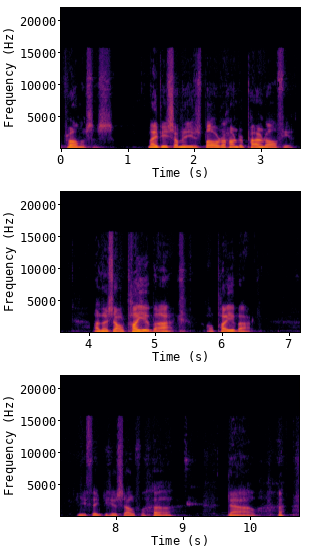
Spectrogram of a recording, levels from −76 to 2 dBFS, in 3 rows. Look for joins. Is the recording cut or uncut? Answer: cut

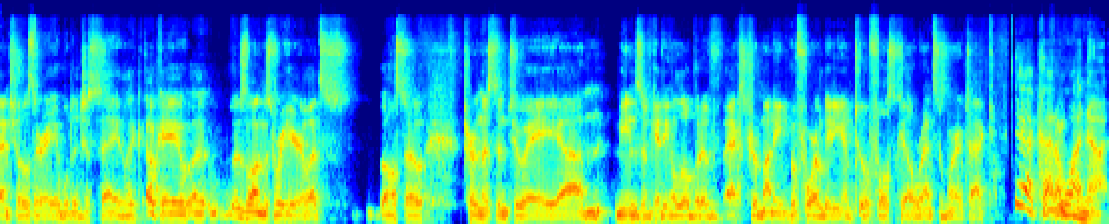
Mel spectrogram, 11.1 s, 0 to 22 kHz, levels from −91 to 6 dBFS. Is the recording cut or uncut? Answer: uncut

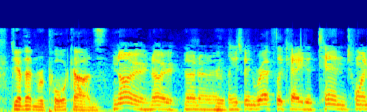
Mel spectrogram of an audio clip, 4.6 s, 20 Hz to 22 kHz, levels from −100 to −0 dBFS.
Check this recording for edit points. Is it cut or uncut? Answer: cut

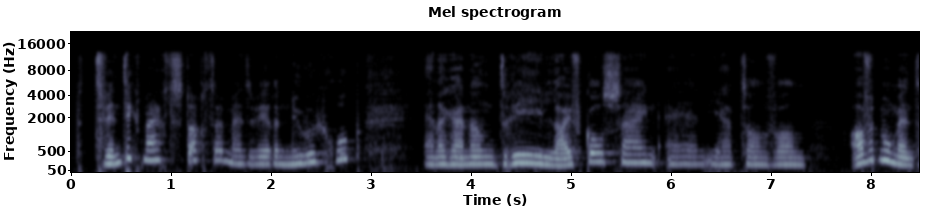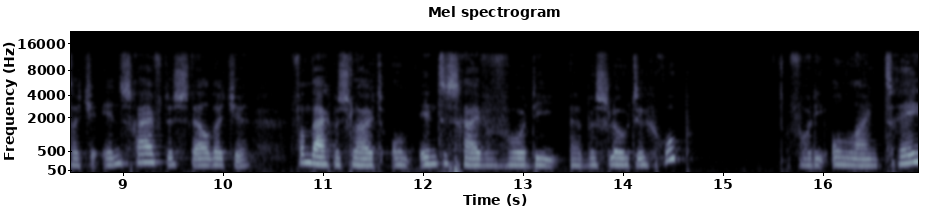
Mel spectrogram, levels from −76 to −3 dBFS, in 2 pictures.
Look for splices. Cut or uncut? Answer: uncut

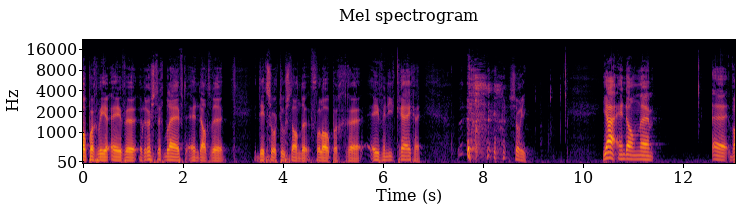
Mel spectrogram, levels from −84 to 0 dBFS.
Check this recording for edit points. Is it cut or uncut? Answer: uncut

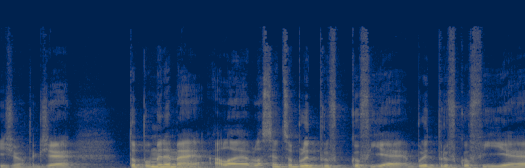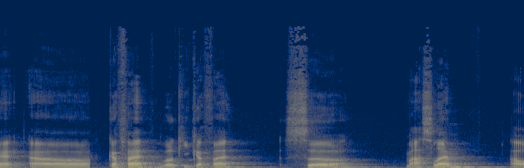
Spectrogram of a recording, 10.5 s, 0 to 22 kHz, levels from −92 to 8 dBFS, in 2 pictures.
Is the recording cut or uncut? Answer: cut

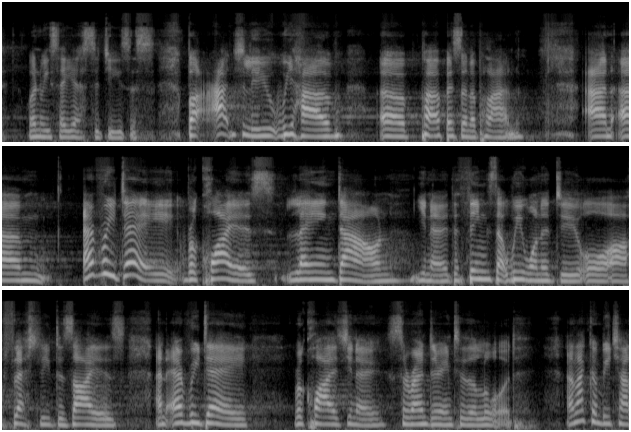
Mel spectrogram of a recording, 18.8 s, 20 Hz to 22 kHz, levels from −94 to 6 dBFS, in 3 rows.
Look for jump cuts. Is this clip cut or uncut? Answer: uncut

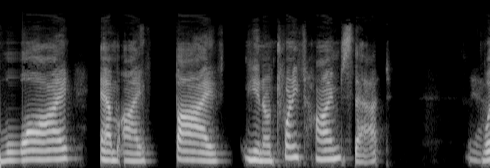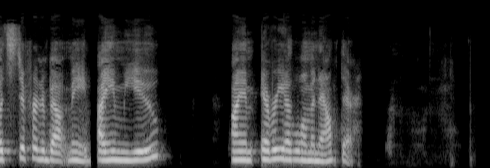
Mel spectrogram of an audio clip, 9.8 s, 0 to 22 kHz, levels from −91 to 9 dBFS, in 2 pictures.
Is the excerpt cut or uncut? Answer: cut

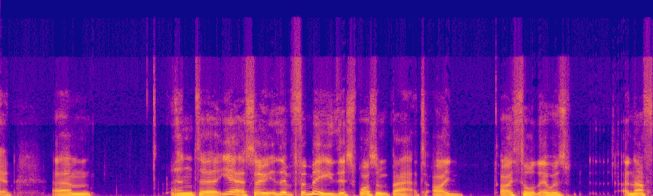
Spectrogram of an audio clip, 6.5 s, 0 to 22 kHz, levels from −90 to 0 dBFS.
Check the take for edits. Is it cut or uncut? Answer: uncut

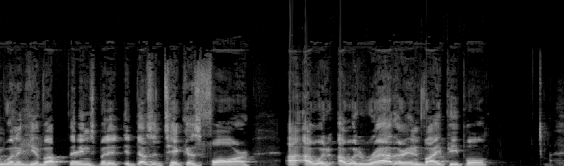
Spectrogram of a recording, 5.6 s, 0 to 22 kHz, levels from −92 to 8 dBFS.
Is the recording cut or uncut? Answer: cut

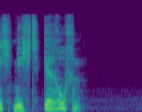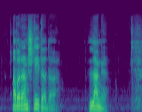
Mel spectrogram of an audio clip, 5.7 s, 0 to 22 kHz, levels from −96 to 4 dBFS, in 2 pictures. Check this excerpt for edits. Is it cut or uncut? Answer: cut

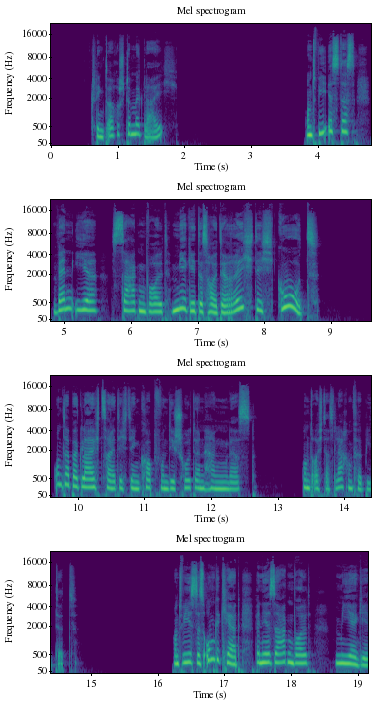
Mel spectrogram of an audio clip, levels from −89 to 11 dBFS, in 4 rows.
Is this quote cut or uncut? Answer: uncut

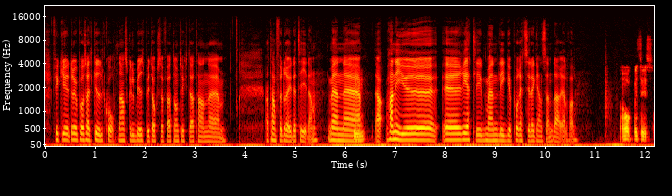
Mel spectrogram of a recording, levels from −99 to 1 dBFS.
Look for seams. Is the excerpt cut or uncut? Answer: cut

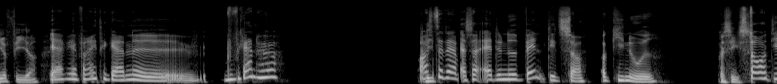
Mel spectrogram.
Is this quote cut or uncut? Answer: cut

